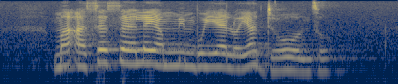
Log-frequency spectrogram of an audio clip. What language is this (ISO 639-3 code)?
tso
